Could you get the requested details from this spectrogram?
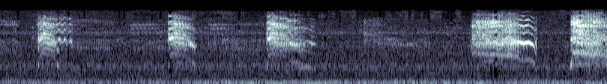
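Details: Royal albatross mother feeding her chick at the Taiaroa Head colony near Dunedin, New Zealand: separate rasping, harmonic bursts of half a second to a second, spaced irregularly, with a longer wavering cry near the end and a low background rumble.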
